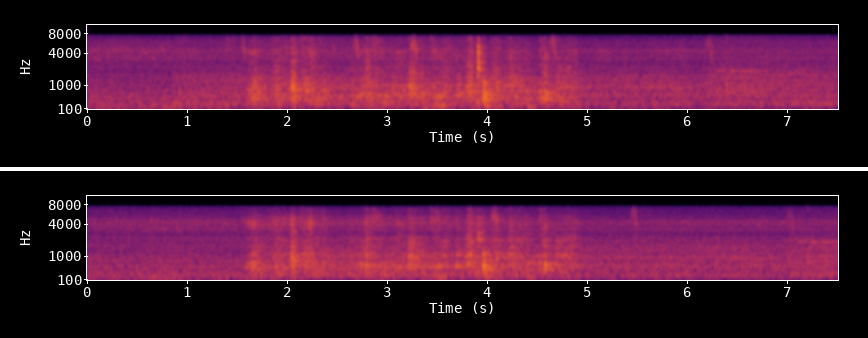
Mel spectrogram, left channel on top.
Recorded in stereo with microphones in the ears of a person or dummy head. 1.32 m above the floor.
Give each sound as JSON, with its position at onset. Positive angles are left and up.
{"t": 1.6, "sound": "running footsteps", "side_deg": -30, "distance_m": 3.0}
{"t": 3.9, "sound": "a snare drum", "side_deg": 50, "distance_m": 1.0}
